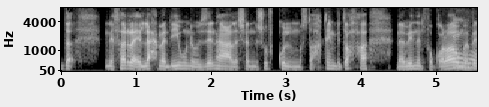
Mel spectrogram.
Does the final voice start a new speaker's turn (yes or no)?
no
